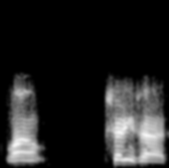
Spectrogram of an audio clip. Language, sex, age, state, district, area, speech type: Tamil, male, 45-60, Tamil Nadu, Kallakurichi, rural, conversation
